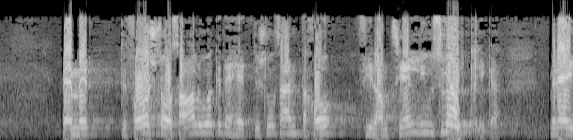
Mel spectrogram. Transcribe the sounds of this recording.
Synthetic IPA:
ʋɛnmɪɾd̥əɾfoːɾʃtoːsɑːluəɡəd̪ɛɦɛt̪ːəʃlʊsænt̪ləχofinɑnt͡sjɛlːiusʋʏɾkχiɡ̥ə | mɪɾhɛ

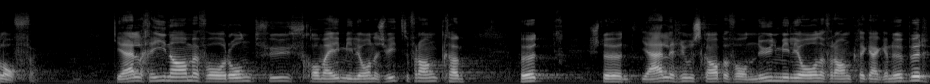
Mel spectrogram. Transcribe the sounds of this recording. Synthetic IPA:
lɔfə̰ | tjæːɾlɪχiiːnɑːməfɔɾʊntfyːfkʰɔmɑɛɪmiljoːnəʃʋiːt͡səɾfɾɑŋkχə | hʏt | ʃtøːəntjæːɾlɪχiuːsɡ̥ɑːbəfɔnyːnmiljoːnəfɾɑŋkχəɡæɡənʏbəɾ

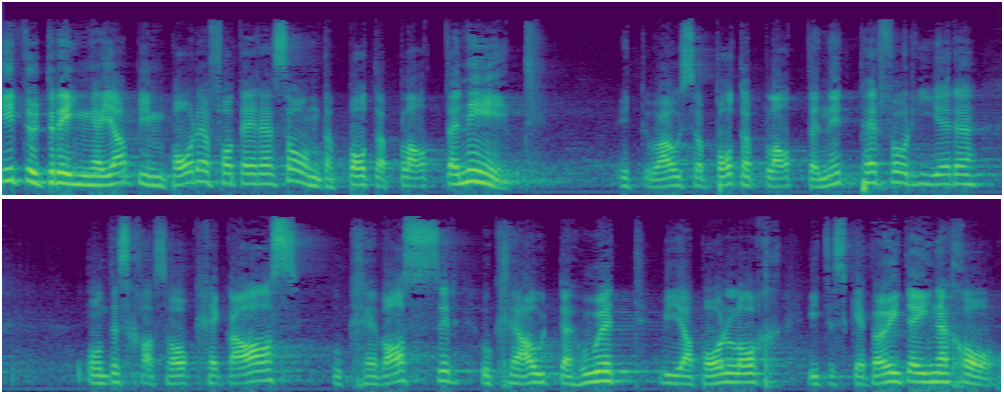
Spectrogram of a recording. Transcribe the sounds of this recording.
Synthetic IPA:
ɪt̪ud̪ɾɪŋːəjɑb̥ɪmb̥ɔɾəfɔd̥̪ɛɾəsond̪əb̥ɔd̪əplɑt̪ːənɪːd̥ | ɪt̪uɑwsob̥ɔd̥̪əplɑt̪ənɪtpʰɛrfɔɾiəɾə | ʊnd̪əsχɑ̰soːkʰɛɡ̥ɑːs | ukʰɛʋɑsəɾukχɛɑwtəɦuətʋiɑb̥ɔrlɔχ | id̥əsɡ̥ebœʏd̪ɛinəχoː

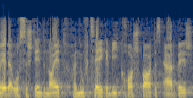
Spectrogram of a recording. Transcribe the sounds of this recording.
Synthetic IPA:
ɪɾaʊsəʃteːəndənɔɛtχœnuːft͡seɪɡəvikʰɔʃt̚b̥ɑːɾd̥əsæ̰ɾbəɪʃ

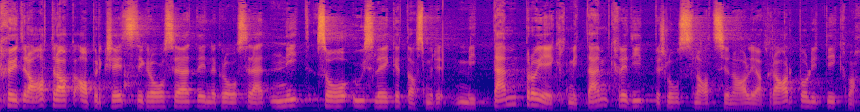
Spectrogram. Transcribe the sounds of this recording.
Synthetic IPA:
χœʏdəɾɑːt̪ɾɑːɡ̥ɑb̥əɾkʃɛt͡stiɡɾoːsɾɛːtɪnːəɡɾoːsɾæːtnɪtsoːʔuslɛɡəd̥ɑsməɾmɪtd̥æmprɔjɛkχtmɪt̚d̥æmkχɾɛditb̥eʃlʊsnɑt͡sjɔnɑːliɑ̰ɡ̥ɾɑːrpɔlitikχmɑ̰

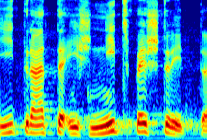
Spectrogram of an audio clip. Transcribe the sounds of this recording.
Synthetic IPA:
iːt̪ɾɛt̪ːəʔɪʃnɪtb̥ɛʃtɾɪt̪ːə

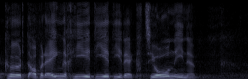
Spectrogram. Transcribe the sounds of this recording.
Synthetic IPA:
khøːɾtɑbəɾɛɪɡŋ̩n̩tləχhiːdiədiɾɛkt͡sjoːninə̰

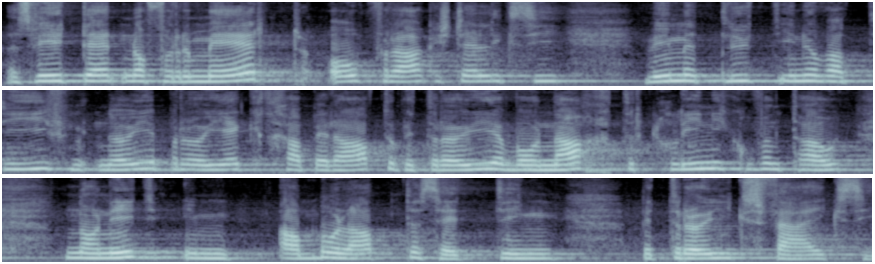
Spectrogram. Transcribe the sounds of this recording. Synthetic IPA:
əsʋɪt̚dɛtnɔfəɾmeːrt | oʊpfɾɑːɡ̥əʃtɛlːɪksiː | ʋimətlytːinovɑt̪iːfmɪtnœʏəprɔjɛkt̪χɑb̥eɾɑːt̪əb̥et̪ɾœʏəʋonɑχd̥əɾkʰliːnikʰuːfʊnthawt | nɔnɪdɪm | ɑmbulɑnt̪əsɛtɪŋ | b̥et̪ɾœʏɪksfæːɪksi

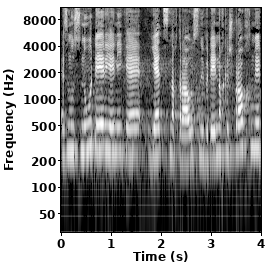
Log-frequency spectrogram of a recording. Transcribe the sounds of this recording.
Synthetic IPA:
ʔɛsmʊsnuːdeːɾjeːnɪɡə | jɛt͡stnɑːχd̥ʁaʊsn̩yːbɐdeːnːɔχɡ̥əʃpʁɔχn̩vɪɐ

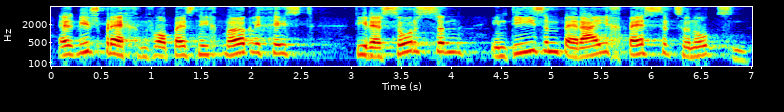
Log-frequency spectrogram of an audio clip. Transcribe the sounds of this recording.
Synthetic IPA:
viːʃpʁɛxənɔbɛsnɪçtmøːɡlɪçɪst | d̥iːʁɛsʊɾsənɪnd̥iːzəmbeʁaɪçb̥ɛsət͡sunʊt͡sn̩

